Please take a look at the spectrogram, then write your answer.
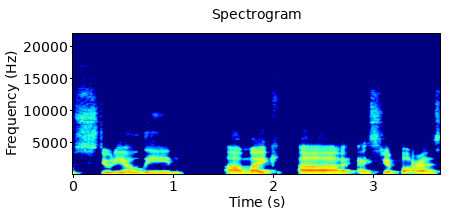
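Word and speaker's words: Ybarra: the current co studio lead uh mike uh i see you bara is how you pronounce this last uh mike uh has been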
